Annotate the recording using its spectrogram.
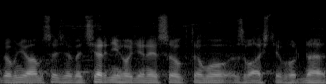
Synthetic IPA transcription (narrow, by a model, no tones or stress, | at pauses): domɲiːvaːmsɛʒɛvɛt͡ʃɛɾɲiːɦo̞ɟɪnɪso̞wkt̪omuzvlaːʃcɛvɦo̞dnɛː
